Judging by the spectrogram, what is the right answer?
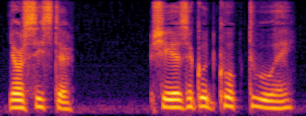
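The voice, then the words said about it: Heavy Italian accent. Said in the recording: “her heavy Italian accent”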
